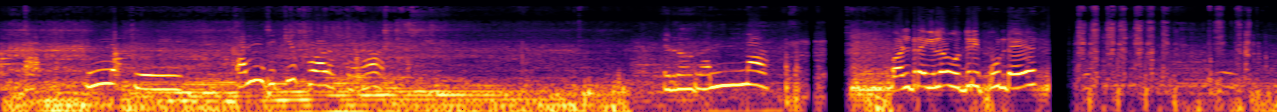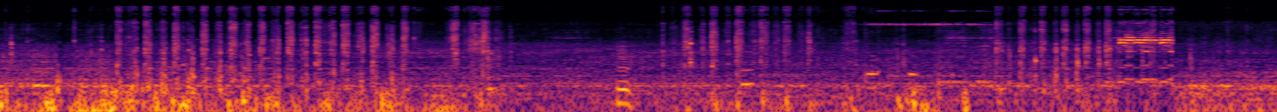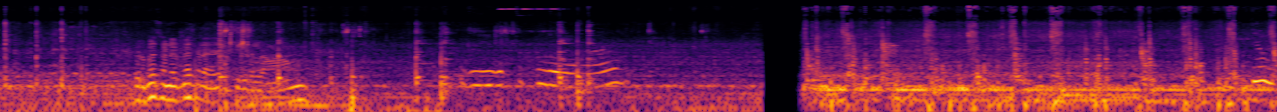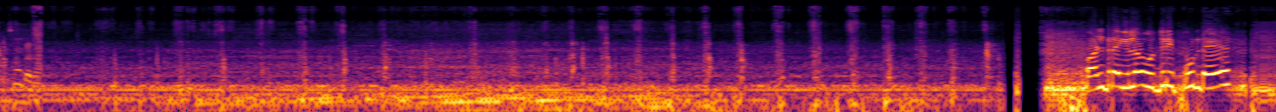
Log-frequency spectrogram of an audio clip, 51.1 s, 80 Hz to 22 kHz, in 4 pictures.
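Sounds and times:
onion rasping across slicer blade: 0:10.7 - 0:18.0, 0:19.2 - 0:24.5, 0:33.6 - 0:48.4
knife chopping on wooden board: 0:33.6 - 0:48.4.

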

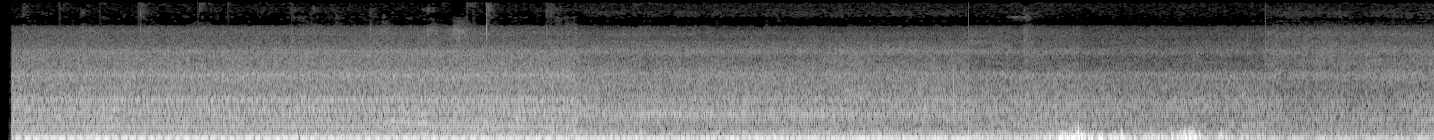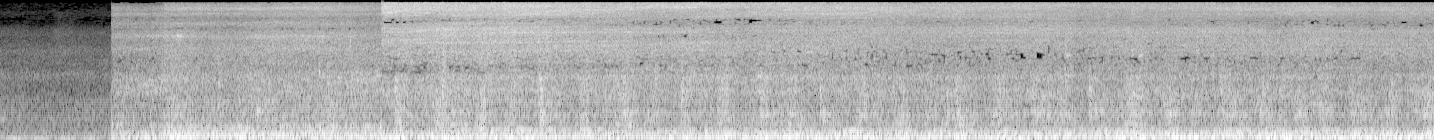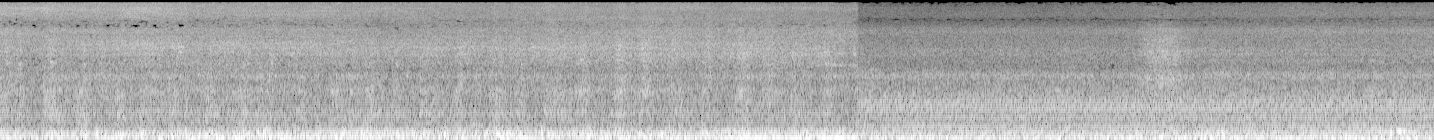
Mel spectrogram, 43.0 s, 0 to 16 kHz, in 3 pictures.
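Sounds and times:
steam locomotive moving: 0:12.4 - 0:43.0
loud hiss of escaping steam: 0:15.5 - 0:37.3, 0:40.0 - 0:41.1.

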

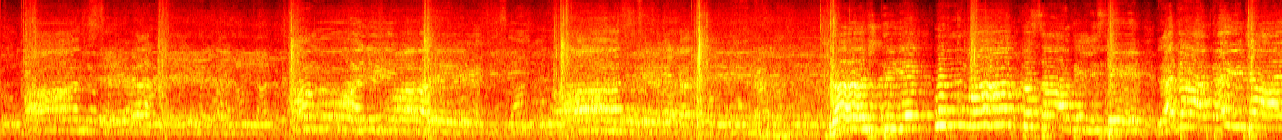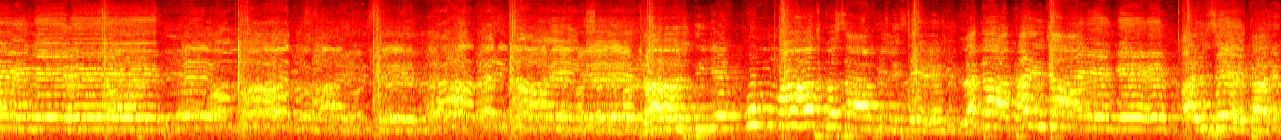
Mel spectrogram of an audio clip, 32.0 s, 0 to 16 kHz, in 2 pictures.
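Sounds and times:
man reciting into a microphone: 0:00.0 - 0:21.3, 0:22.6 - 0:32.0
men singing a lament: 0:00.0 - 0:32.0
chest-beating slaps: 0:01.9 - 0:02.3, 0:06.9 - 0:07.3, 0:08.6 - 0:09.0.

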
